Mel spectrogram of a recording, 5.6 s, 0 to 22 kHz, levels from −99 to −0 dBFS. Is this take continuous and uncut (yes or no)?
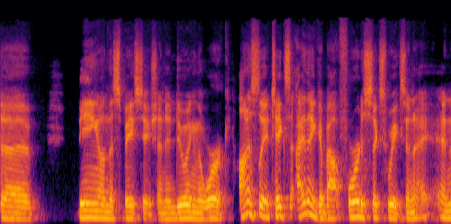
no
